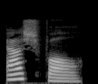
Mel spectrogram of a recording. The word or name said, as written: ashfall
